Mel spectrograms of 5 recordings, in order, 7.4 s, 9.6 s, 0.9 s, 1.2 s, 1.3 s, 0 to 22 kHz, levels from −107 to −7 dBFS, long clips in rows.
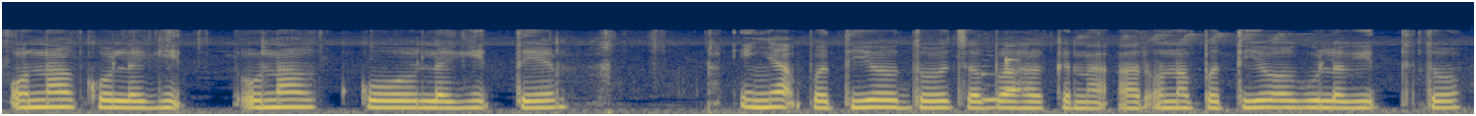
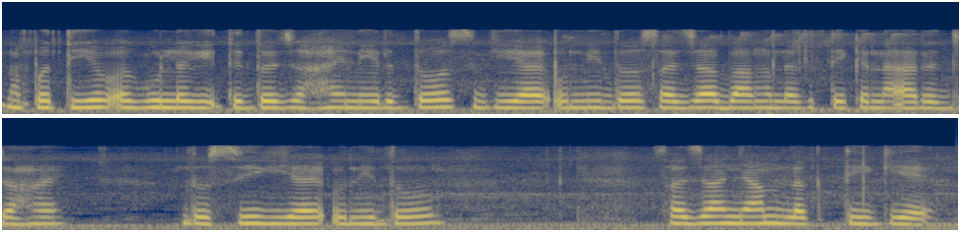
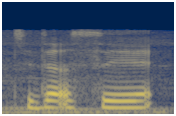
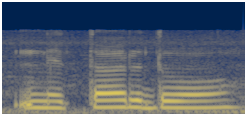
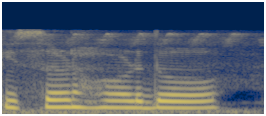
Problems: background sounds at intervals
